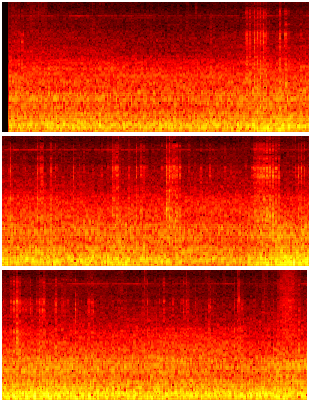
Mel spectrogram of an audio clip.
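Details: Mitsubishi Lancer EX driving over the road surface: irregular light clatters and knocks cut through steady road rumble, abnormal noise from the suspension; suspected suspension rattle, not confirmed.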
